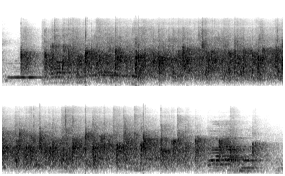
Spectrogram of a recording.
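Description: A classroom of students applauding after group presentations, loud dense clapping from many hands close by, sustained for around six seconds with voices mixed in.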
